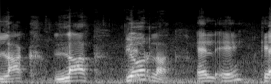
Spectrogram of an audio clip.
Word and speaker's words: लाख: इसको बोलते हैं लाख, लाख प्योर लाख, LACK लाख, लाख। इसका प्रोनाउंसिएशन अलग है लेकिन बोला जाता है लाख लाख, लाख के कड़े, लाख के बाला।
